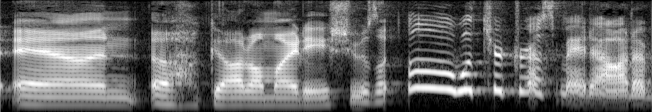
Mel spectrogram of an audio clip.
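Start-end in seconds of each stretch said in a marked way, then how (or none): 2.0-3.3 very high, put-on sweet question; mock polite high-pitched interest; gushing neighbour. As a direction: coo it far up in pitch.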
